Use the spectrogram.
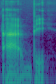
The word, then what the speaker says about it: Abby: Okay, it's pronounced Abby. Abby. Okay.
